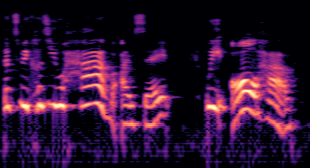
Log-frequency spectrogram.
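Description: A woman reading a children's book aloud expressively, with deliberate, dramatic phrasing and lifted voices for dialogue. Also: high-pitched, very animated. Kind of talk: expressive storybook read-aloud.

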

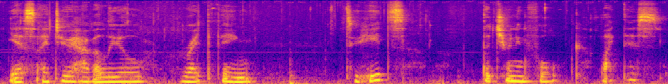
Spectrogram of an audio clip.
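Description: A middle-aged woman hosting an ASMR roleplay, explaining softly and soothingly in a gentle whisper, close to the microphone. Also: mid-range voice, flat delivery, slow pace, creaky, slight background noise. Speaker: ASMR host presenting a sound healing roleplay. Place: small dim indoor set.

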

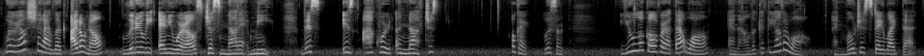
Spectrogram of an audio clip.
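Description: A young woman playing a defensive mean girl with a vulnerable side in an intimate ASMR roleplay, halting and often dropping to a breathy near-whisper. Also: on the high side, animated, a bit bright. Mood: flustered, irritated. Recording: clearly audible background noise bed.

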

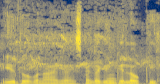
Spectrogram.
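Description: A man's voice: fairly low pitch, moderate pace. A young man vlogging casually outdoors as he shows his village garden and explains the work. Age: young adult. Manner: relaxed, explains while showing his garden. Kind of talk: casual village vlog narration. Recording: noisy outdoor ambience.

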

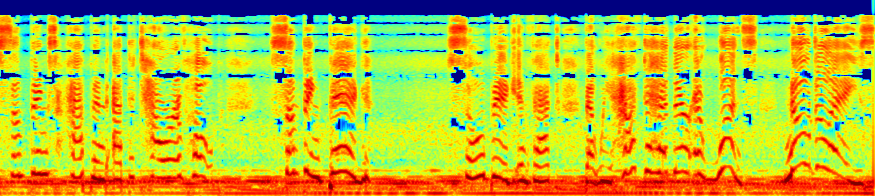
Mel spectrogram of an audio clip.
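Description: Video game fairy guide: tiny, flighty, chirpy, very high and swooping, over loud music. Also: female voice, rough recording. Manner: flustered, chirpy, stammering. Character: flighty, excitable little female fairy guide.

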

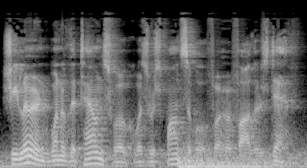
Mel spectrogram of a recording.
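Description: A man's voice: low voice, animated, normal speed. A man reading dramatic scripted narration as the narrator of a drama recap. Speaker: narrator giving a series recap. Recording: roomy sound, clear background noise.

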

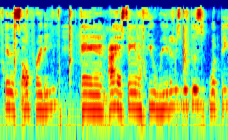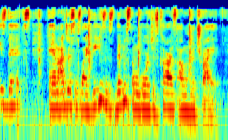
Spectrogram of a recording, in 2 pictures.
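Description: A hoarse, raspy woman giving a casual tarot reading at a table, chatty and repeating "okay?" to her viewers. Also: lowish voice, a little mellow, distant mic, slight background noise. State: hoarse, voice going for days. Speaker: tarot reader. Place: indoors at a table with cards and crystals. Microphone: camera across the table.

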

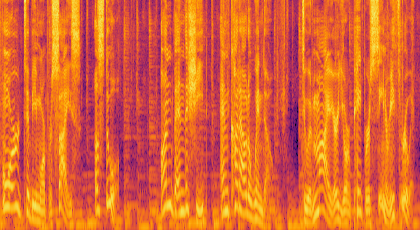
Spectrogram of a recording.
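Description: A man narrating a children's story in a playful, expressive storybook manner. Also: on the high side, unhurried, soft background music.

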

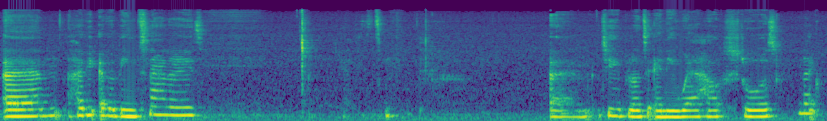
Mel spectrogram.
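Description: A young British woman vlogging from her bedroom, reading questions aloud and answering in a chatty, rambling way, often trailing off quietly. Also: mid-range voice, level tone, unhurried, long pauses, rough recording. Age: young adult. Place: small bedroom, indoors. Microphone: camera in front, medium framing.

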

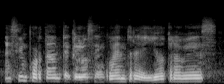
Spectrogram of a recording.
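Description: A man's voice: medium pitch, fairly even intonation, normal speed, a little mellow, slightly rough, muffled recording, close to an everyday voice. A man with a Latin American accent playing an earnest, uneasy scientist leaving voicemail messages in a radio drama. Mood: earnest, distracted. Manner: earnest, preoccupied.

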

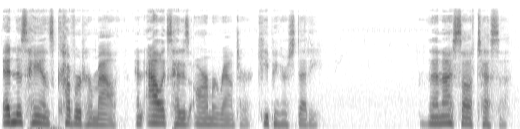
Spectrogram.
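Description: A woman narrating a first-person audiobook story in a measured, emotional way that sometimes drops to a hush. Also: on the low side, no echo. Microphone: close studio mic.

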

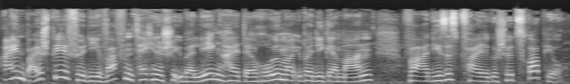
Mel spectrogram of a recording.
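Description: A woman's voice: mid-range voice, fairly quick. A woman reading scripted documentary narration.

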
